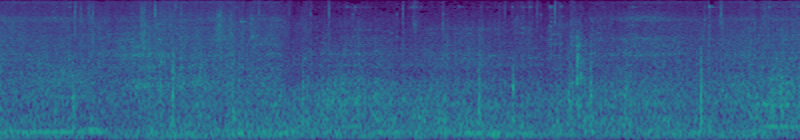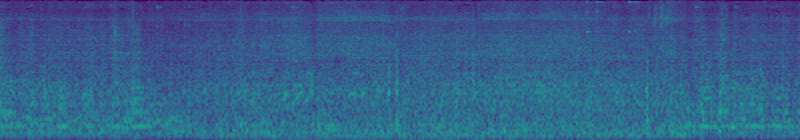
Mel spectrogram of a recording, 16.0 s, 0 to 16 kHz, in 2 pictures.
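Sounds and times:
wheels rumbling on rail: 0.0s - 16.0s
clicks over rail joints: 0.6s - 10.0s.

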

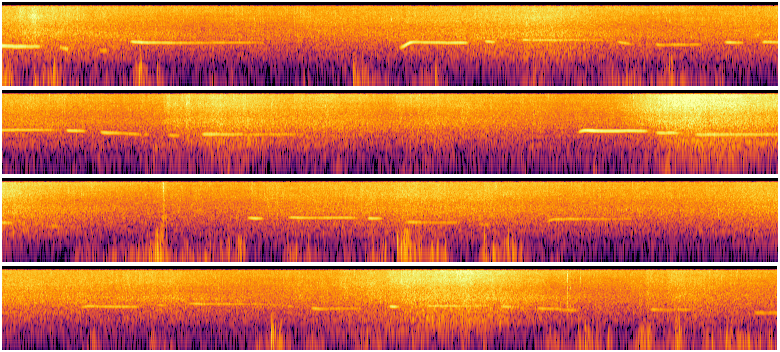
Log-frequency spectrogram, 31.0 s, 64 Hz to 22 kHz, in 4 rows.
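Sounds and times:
whistled tune: 0.0s - 2.7s, 4.0s - 10.9s, 13.5s - 16.4s, 17.9s - 22.0s, 24.0s - 31.0s
surf on pebbly shore: 0.0s - 31.0s
wind on microphone: 0.0s - 31.0s.

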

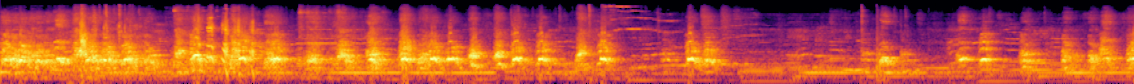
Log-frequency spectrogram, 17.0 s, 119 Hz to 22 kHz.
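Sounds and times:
dog barking rapidly: 0.0s - 9.2s, 10.3s - 10.8s, 13.2s - 13.6s, 14.4s - 17.0s.

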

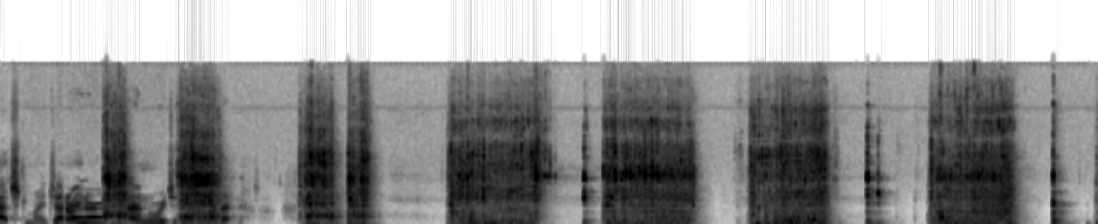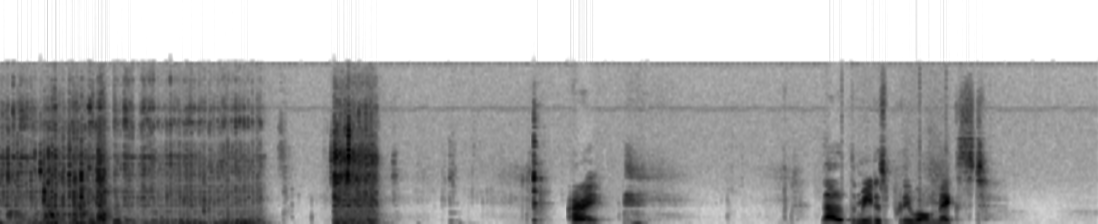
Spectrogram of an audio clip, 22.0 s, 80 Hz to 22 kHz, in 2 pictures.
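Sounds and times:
immersion blender pureeing meat: 1.0s - 2.3s, 3.0s - 8.4s, 9.3s - 10.3s, 11.0s - 15.0s.

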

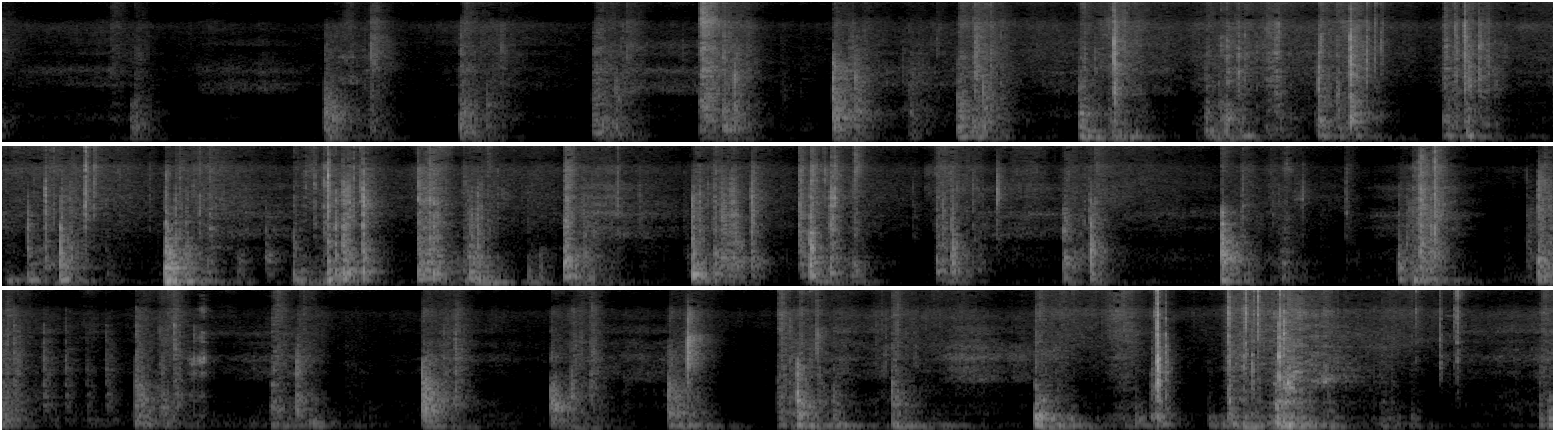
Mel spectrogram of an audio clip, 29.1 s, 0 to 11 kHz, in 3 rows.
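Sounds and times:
footsteps on wooden stairs: 22.0s - 28.3s.

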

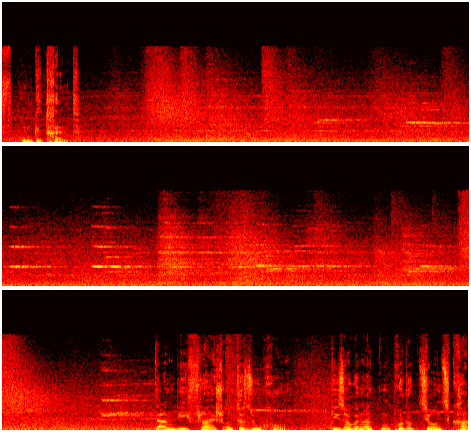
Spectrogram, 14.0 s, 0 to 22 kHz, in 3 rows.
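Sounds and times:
conveyor trolleys squealing: 0.9s - 14.0s.

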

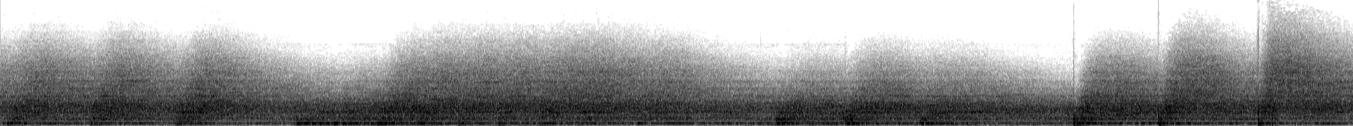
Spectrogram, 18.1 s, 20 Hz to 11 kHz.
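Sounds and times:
gong struck with soft mallet: 14.2s - 17.8s.

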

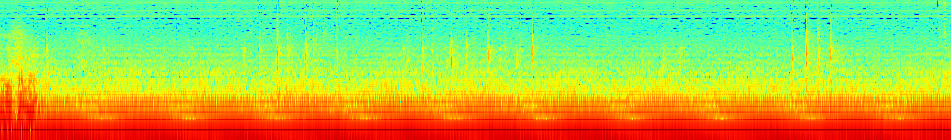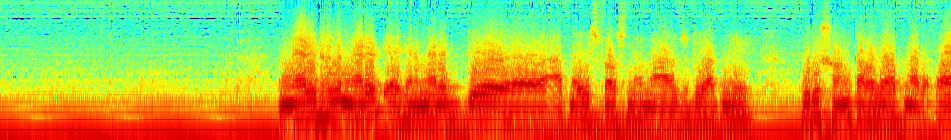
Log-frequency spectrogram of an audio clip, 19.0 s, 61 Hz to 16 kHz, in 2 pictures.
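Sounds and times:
electrical mains hum: 0.0s - 19.0s
keyboard typing: 2.3s - 5.7s, 6.5s - 7.0s, 7.8s - 8.5s, 9.3s - 9.6s, 10.5s - 11.2s
mouse clicks: 10.5s - 11.9s.

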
